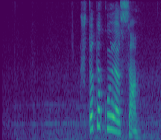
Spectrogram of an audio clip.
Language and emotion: Russian, neutral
